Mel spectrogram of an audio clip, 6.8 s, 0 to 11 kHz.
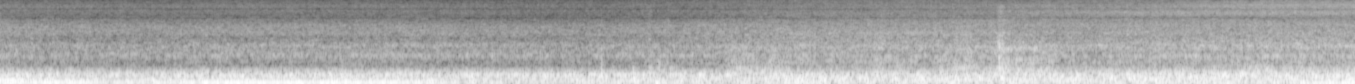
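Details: Ford F250/350 Triton V10 first start after new exhaust manifold gaskets, studs and Y-pipe fixing manifold leaks: steady, even low rumble with fan spooling and air rush over it, no ticking or puffing; exhaust sealed.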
